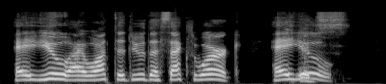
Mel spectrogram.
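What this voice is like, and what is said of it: Flat deadpan delivery, no inflection. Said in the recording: “it's delivered so deadpan ... it's all strung together with no pause between sentences ... No inflection, nothing.”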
